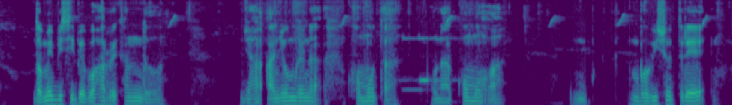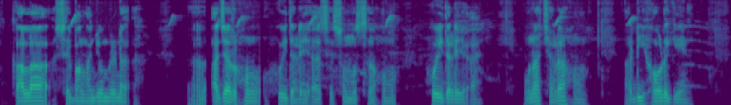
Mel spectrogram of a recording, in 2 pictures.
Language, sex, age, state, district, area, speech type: Santali, male, 30-45, West Bengal, Paschim Bardhaman, urban, spontaneous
